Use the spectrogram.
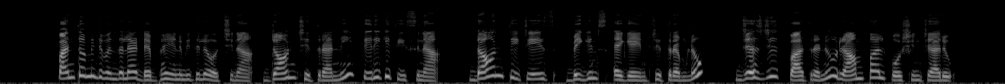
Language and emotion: Telugu, neutral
